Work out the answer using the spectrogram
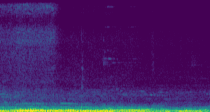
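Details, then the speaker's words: Honda City engine at idle: low, heavy rumble with an uneven, stumbling beat; engine limping, not running optimally, a misfire traced to failed ignition coils. "Mesin tidak bisa bekerja secara optimal, yaitu mesinnya menjadi pincang."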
